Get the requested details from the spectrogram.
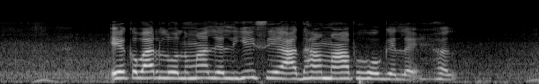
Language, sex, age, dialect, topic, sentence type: Magahi, male, 18-24, Central/Standard, banking, question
